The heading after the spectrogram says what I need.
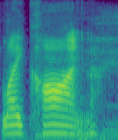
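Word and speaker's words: Lycaon: Oh, that's how you pronounce it, Lycon. The A is silent.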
